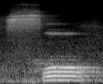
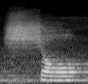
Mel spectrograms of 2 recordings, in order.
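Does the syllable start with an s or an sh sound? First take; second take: s; sh. First: The syllable starts with a plain s sound. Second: The syllable starts with an sh sound. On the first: The speaker calls it right. "bukan sy tapi s biasa" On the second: The speaker calls it wrong. "kadang-kadang bunyinya jadi sho, enggak"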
